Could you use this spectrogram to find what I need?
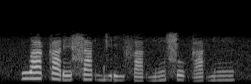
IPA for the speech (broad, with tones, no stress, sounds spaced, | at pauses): w a˦ k a˦˨ ɾ e˨˦ s a˦ ɡ͡b i˧ ɾ i˨ f a˨ ɡ͡b ũ˨˦ s o˦˨ ɡ a˨˦ ɡ͡b ũ˦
